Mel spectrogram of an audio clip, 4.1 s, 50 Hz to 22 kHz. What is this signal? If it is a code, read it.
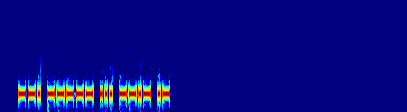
Morse code, heard as a keyed tone, about 49 wpm, 700 Hz. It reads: G0SQA
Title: DXCC-100 Call Signs - 5 Characters - Repeated 2x - 50wpm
